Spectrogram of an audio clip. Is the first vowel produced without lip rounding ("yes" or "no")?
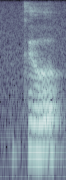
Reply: no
